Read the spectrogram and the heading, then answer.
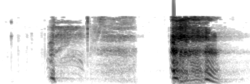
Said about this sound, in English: Now, I may cough a little bit, but we'll get through it, okay?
